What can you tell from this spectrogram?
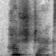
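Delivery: unvoiced, hissed shushing; sharp hush. Babysitter silencing Jack, hissed hush. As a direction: shush him in a near whisper.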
